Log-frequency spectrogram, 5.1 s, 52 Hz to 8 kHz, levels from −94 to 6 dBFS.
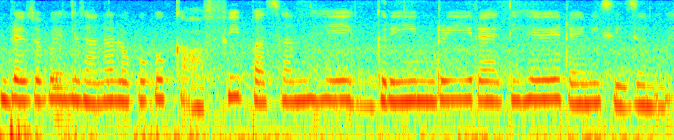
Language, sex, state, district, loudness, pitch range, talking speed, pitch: Hindi, female, Jharkhand, Jamtara, -17 LUFS, 210-225 Hz, 200 wpm, 215 Hz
